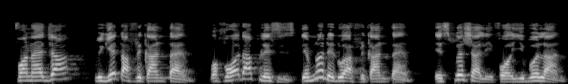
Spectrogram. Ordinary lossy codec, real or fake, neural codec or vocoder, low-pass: none; real; none; 7.2 kHz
